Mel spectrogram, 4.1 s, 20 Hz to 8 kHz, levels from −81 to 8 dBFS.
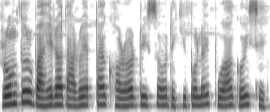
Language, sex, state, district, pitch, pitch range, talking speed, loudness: Assamese, female, Assam, Kamrup Metropolitan, 220 Hz, 210-235 Hz, 135 wpm, -18 LUFS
